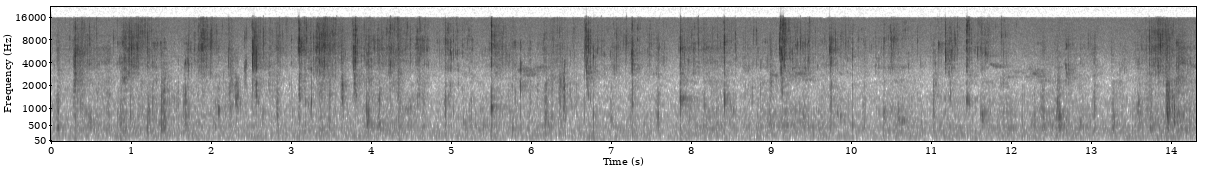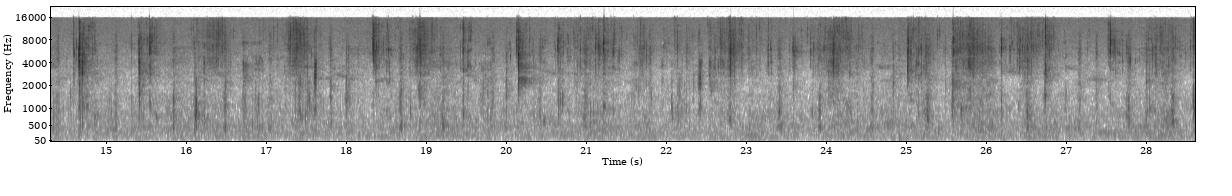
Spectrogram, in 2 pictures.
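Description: Close-miked eating: a person chewing and crunching food with many small irregular clicks, and fingers mixing rice and curry on a metal plate.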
